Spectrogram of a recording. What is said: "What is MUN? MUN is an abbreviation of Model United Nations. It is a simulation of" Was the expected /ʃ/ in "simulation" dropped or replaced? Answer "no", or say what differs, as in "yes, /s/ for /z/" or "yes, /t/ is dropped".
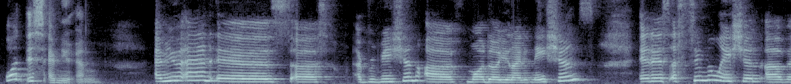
no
